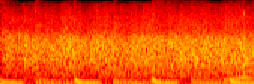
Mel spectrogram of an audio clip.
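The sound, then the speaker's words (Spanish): Steady, dense applause fills the whole stretch, a continuous crackle of many hands clapping, with a low, repeating hum-like pulse running underneath and no voices. “Así que aplausos para ahí igual.”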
